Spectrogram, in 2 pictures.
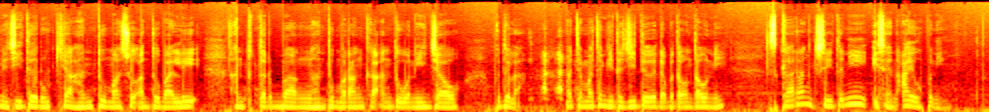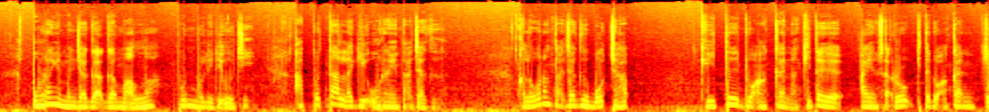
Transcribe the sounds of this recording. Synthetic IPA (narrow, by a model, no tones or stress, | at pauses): ɲat͡ʃɾit̪̬əɾukiaʔɦant̪umasʊʔhant̪ubalɪʔ | hant̪u̥t̪ərbaŋhant̪uməɾaŋka̰ʔha̰nt̪uwanid͡ʒaw | b̥ət̪̬ula̰hmat͡ʃamːat͡ʃamk̬it̪ət͡ʃɾit̪̬ədap̬ət̪aʊnt̪aʊnːisə̥kaɾaŋt͡ʃəɾit̪əniḭsɛnʔa̰jopəniŋ | oɾaŋjaŋmə̃ɲd͡ʒaɡaaɡamaʔɑlːɑhpʊnbolɛhdiud͡ʒiʔapət̪aʔlaɡiʔo̰ɾaŋjaŋt̪a̰ʔd͡ʒaɡə | kalawoɾaŋt̪aʔd͡ʒaɡəbot͡ʃap̚kʰit̪ədoʔakanlahkit̪əajmsa̰ʔɾuʔki̥t̪ədoʔa̰kank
